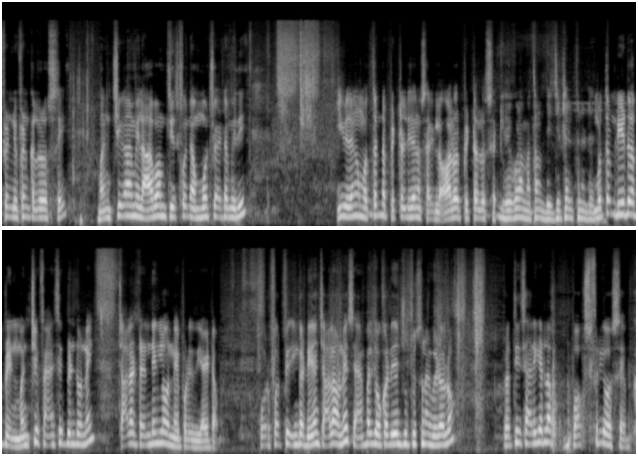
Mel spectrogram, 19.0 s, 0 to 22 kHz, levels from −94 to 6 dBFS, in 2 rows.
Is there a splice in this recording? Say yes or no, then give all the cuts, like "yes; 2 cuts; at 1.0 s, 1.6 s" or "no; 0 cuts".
yes; 2 cuts; at 4.1 s, 13.4 s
